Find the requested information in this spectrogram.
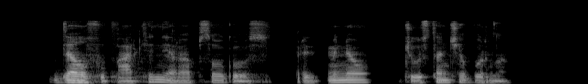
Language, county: Lithuanian, Tauragė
